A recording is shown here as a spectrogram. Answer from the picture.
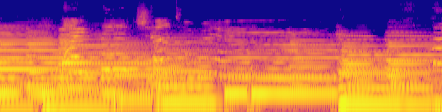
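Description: Live small-group jazz: piano chords over an upright double bass stepping through the changes of a slow bossa nova, with a wavering melody line above them in the first second or so.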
